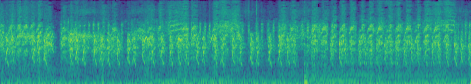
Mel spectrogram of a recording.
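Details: Noisy yellow-vented bulbul sound used as a bird-trapping lure, a steady mass of overlapping bubbly chirps and squawks from many birds, loud throughout with one short dip early on and a click near the end.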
